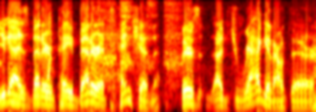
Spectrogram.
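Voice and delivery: squeaky, high, prepubescent halfling voice. A player speaks in character to the group during a game, squeaky prepubescent halfling voice. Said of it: "it comes out in a squeaky, uh, prepubescent halfling voice".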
